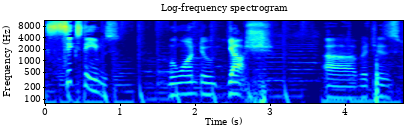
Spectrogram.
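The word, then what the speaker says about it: Iași: and from their six teams move on to Yash uh which is spelled i-a-s-i and that's where they'll be battling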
